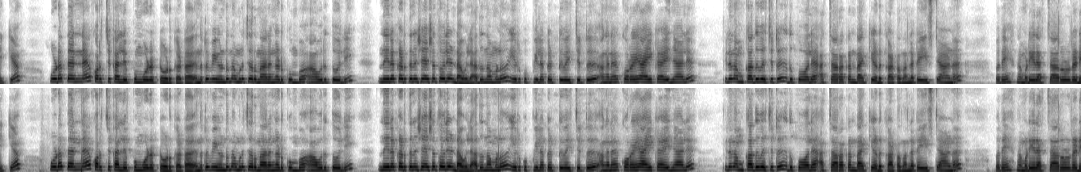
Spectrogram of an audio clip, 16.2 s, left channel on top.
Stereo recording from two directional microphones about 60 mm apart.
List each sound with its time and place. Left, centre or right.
0.0 s speech: right
0.8 s speech: left
1.7 s speech: centre
2.1 s speech: centre
2.5 s a woman's voice: centre; by 16.2 s right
